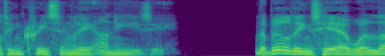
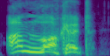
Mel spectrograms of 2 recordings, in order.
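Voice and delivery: high, loud command; urgent shout; 12 semitones higher, 5 dB louder than usual. A narrator's reading. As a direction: bark the order in panic. Urgent order during attack.

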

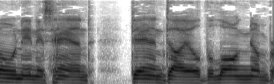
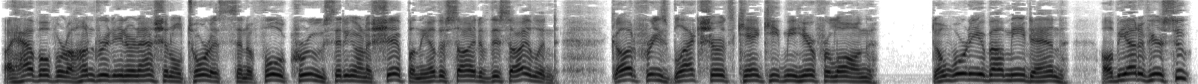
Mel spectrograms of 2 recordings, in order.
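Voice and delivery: calling from far away; 8 semitones higher than usual. A narrator's reading. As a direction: call out over a failing line. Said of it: "still distant".

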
